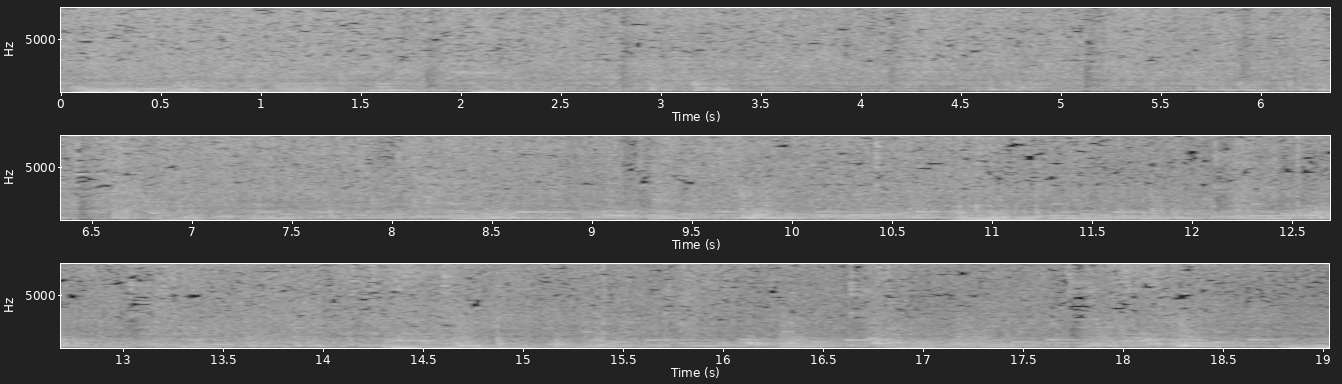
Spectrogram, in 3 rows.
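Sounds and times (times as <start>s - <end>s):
soft background music: 0.0s - 2.8s, 6.8s - 19.0s
paste sizzling in hot oil: 0.0s - 19.0s
spatula stirring: 5.8s - 18.8s.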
